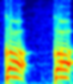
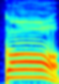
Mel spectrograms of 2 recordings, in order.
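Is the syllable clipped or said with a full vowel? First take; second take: clipped; full vowel. First: The consonant is clipped with little vowel sound. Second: The consonant is followed by a full vowel. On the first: The speaker calls it wrong. "ऐसे नहीं बोल करके" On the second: The speaker calls it right. "हम बोलेंगे क पूरा अच्छे से"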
